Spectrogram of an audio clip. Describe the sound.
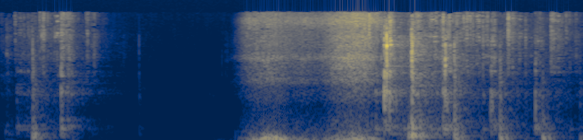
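A package holding metal objects is shaken: a brief rattle, a short silence, then a longer run of jangling, clinking rattles in uneven bursts.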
